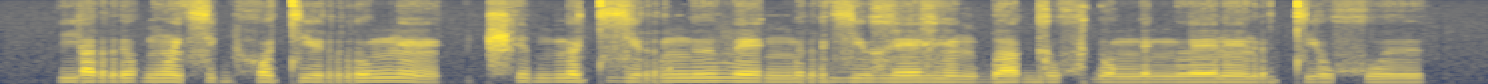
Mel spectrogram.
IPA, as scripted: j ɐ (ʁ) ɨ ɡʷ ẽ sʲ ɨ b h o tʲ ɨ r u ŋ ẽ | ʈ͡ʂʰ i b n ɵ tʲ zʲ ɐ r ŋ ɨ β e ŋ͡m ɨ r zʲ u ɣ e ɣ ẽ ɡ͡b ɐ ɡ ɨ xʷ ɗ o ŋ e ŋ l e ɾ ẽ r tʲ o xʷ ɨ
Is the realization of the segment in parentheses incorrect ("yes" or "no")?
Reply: yes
